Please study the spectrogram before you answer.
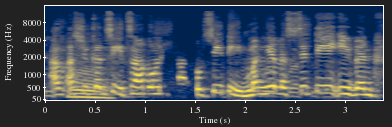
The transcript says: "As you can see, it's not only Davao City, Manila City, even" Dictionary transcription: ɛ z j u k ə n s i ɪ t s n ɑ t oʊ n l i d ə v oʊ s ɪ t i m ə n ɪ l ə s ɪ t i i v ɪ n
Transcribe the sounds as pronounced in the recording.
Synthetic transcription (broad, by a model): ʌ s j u k ə n s i ɪ t s n ɑ t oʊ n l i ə oʊ s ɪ t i m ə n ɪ l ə s ɪ t i i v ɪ n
